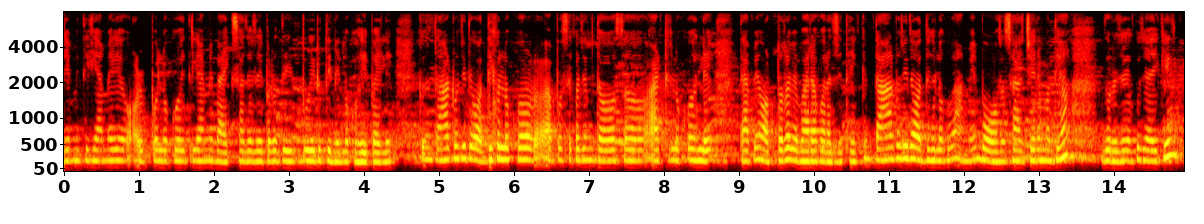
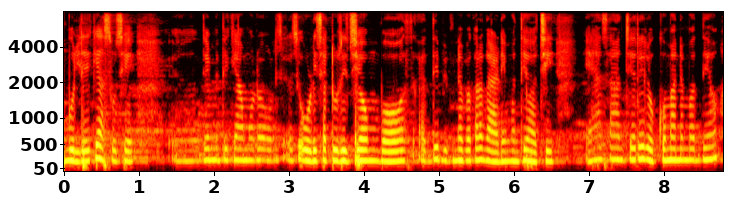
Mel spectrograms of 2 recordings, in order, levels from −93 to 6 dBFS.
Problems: constant background noise, continuous background conversations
